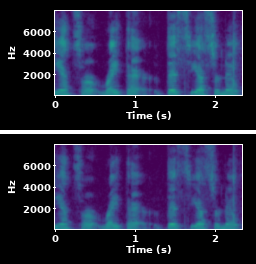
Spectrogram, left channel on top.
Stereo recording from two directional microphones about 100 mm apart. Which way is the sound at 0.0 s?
35° left (ahead or behind).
